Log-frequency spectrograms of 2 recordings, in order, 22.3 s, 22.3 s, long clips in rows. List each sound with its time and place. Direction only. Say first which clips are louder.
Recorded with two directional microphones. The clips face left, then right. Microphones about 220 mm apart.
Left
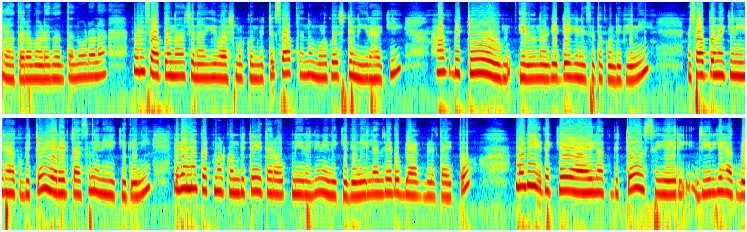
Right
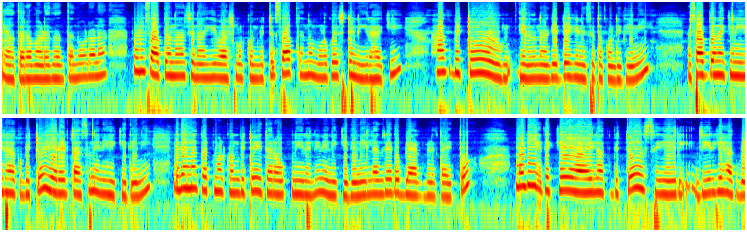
0.0 s speech: left 3 dB; 35° left (ahead or behind)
